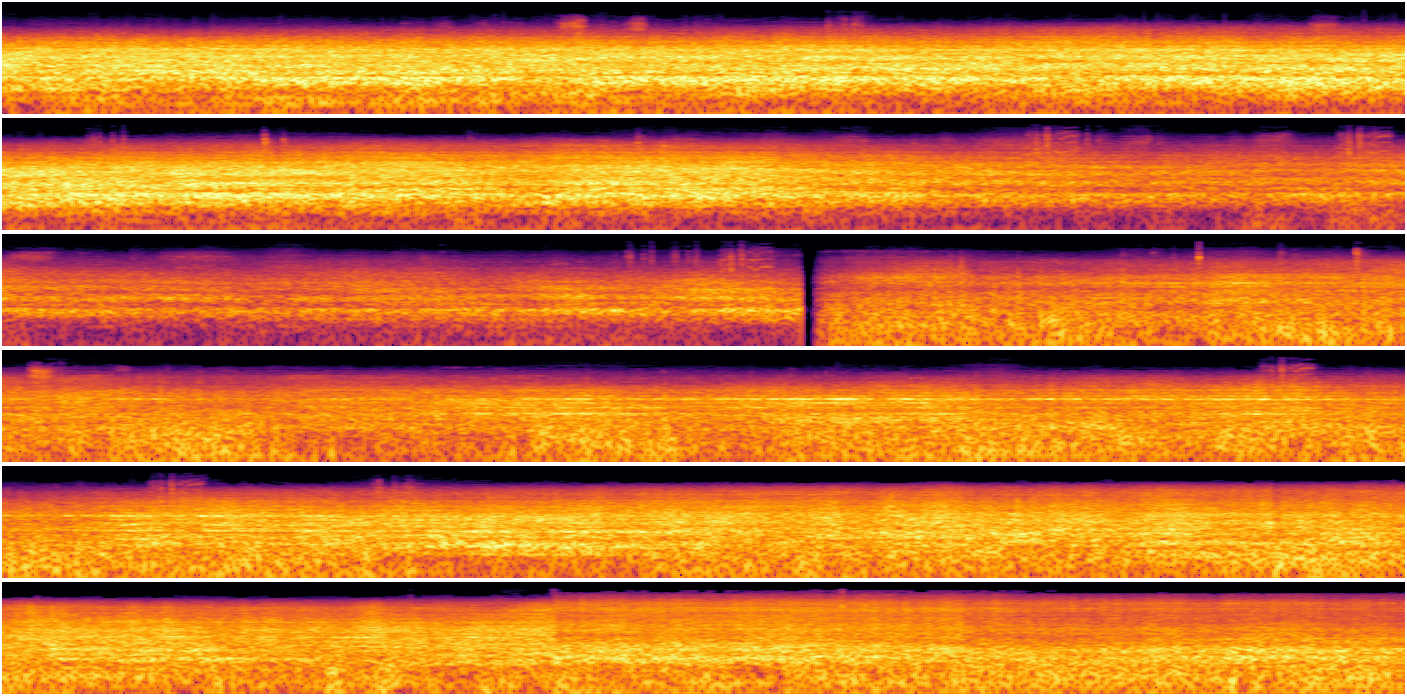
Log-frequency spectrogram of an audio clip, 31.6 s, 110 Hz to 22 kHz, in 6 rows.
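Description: Jet airliner turbofan engines on a wet runway: a Swiss Airbus A320-family jet loud at first, then fading away over a few seconds. After a sudden cut, a Jet2 Boeing 737's engines build up and hold steady.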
